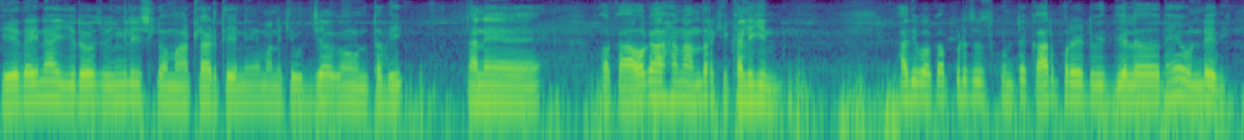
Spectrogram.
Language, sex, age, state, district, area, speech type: Telugu, male, 45-60, Andhra Pradesh, Guntur, rural, spontaneous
